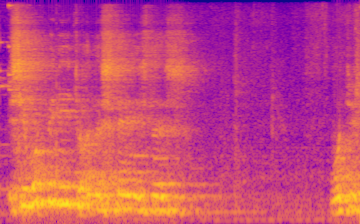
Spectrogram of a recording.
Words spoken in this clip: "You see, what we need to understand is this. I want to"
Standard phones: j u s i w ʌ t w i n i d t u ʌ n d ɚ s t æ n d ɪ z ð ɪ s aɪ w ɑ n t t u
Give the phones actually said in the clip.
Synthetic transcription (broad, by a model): j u s i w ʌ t w i n i d t u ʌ n d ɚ s t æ n d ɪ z ð ɪ s w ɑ t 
